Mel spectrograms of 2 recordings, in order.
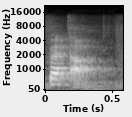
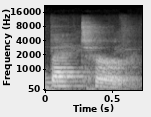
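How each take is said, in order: First: It is said in a Geordie accent, ending in ah. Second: It is said in an American accent. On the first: "a Geordie might say something like better" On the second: "if you've learned American English"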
